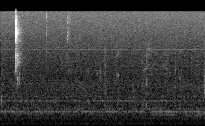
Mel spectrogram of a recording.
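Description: Close-up eating sounds of a cake donut being chewed: soft scattered mouth clicks, with one sharp lip smack from licking a finger about a third of a second in. A faint steady hum runs underneath.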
